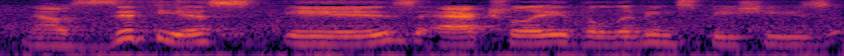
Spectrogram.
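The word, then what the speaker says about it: Xiphiactus: it the current name for this species is zius now it's spelled with an x x i p h i a c t u s now zius is actually the living species of uh swordfish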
